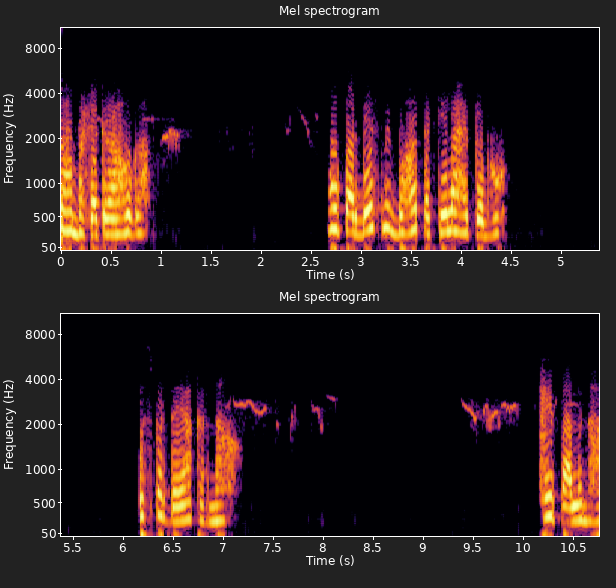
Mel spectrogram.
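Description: A young woman sings a devotional song with emotion, her voice rising and falling in long phrases.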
